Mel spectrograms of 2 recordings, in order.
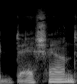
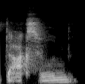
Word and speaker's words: Dachshund: since it's actually that's how it's pronounced in German, where they came from, is Dachshund.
